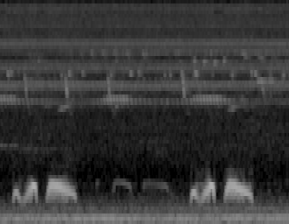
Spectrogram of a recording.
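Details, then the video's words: Spotted dove song in short jergot form: a rising coo then a sustained falling coo, a pause with faint distant coos, then the phrase repeated, over a high steady buzz and low rumble. "Jergot,Tapau, Bungkus Burung Tekukur/Terkukur"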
